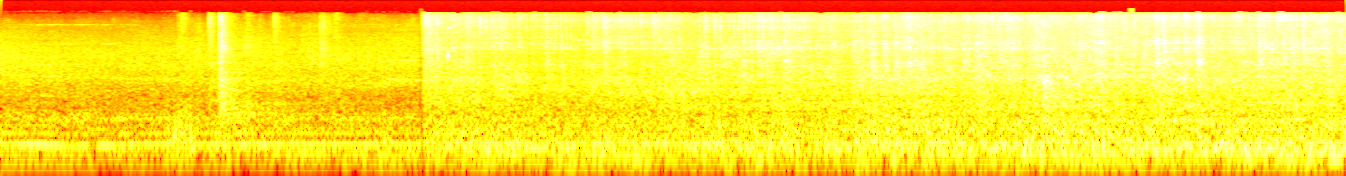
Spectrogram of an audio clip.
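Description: Freight train flatcars rolling past on the rails with a steady low rumble. About four seconds in the sound changes abruptly, turning louder and rougher.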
